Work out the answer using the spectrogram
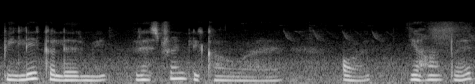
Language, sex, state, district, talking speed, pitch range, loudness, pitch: Hindi, female, Punjab, Pathankot, 125 wpm, 190-220 Hz, -16 LUFS, 210 Hz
